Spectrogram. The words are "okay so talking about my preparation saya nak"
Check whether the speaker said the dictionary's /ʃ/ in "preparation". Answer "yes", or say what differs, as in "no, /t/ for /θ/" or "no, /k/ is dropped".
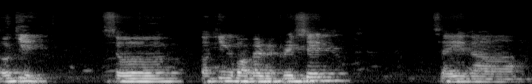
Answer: no, /s/ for /ʃ/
